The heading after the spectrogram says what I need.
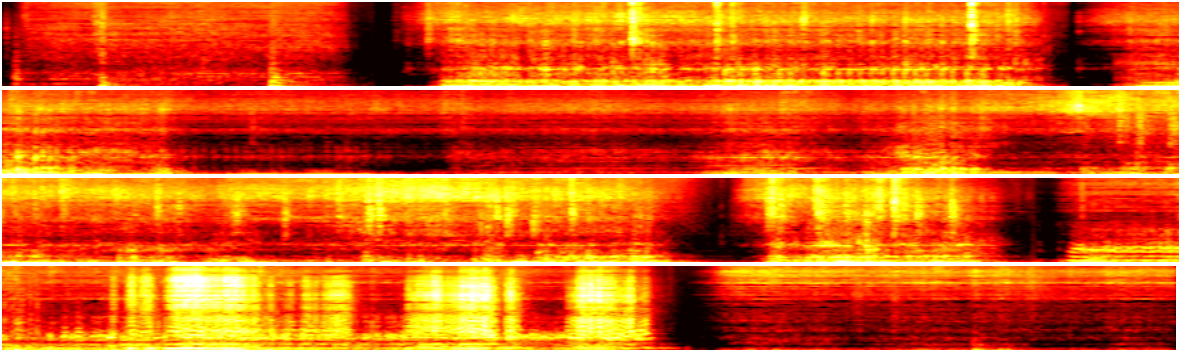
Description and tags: Dragging furniture
Check out my first game on Playstore:
floor, squeaky, stone, open, tiled, sliding, dragging, furniture, chair, squeeky, wooden, close, slide, drag, closing, wood, door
